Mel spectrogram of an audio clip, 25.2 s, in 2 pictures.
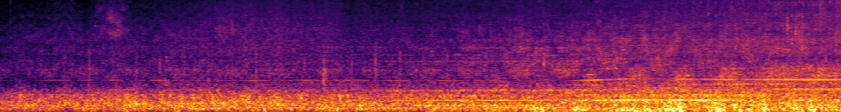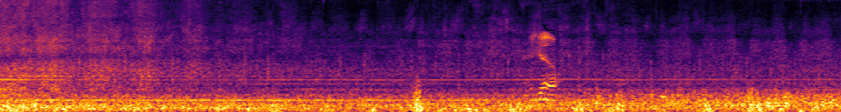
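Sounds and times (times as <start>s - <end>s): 
combine harvester going down a corn row: 0.0s - 25.2s.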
